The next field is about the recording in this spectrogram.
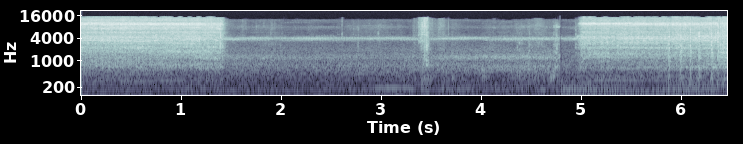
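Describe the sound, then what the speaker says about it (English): A power drill whirs loudly, pre-drilling a pilot hole near the end of a wooden board, stops for a few seconds of quieter sounds with a brief knock, then whirs again. "I'm gonna pre-drill this"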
